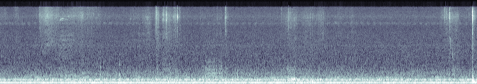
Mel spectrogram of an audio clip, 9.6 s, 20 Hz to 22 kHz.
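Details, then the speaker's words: Fridge compressor GFF57AA (1/6 HP plus or 1/5 HP) with a 1/5 HP overload, replugged for a trip test: a heavy steady hum continues past 1 minute without cutting out, though it should trip within about 20–44 s; risks burning out the compressor. "Satu menit sudah ya, 1 menit, tidak ada tanda-tanda. Ini kalau dibiarkan kompresor bisa jebol ini ya."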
